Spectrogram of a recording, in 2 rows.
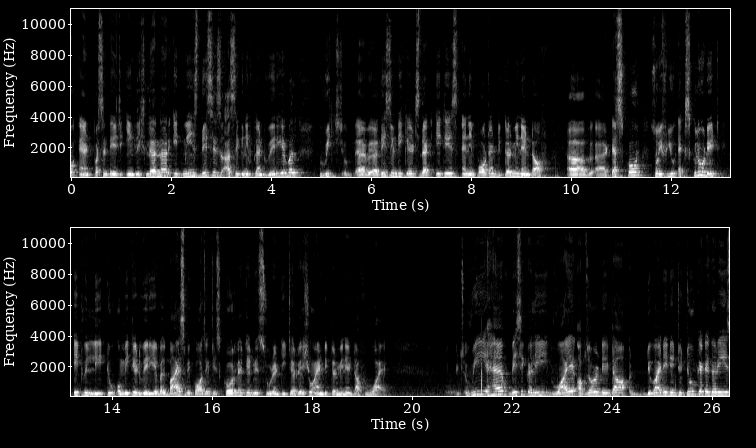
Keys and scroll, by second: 19.0 Down.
